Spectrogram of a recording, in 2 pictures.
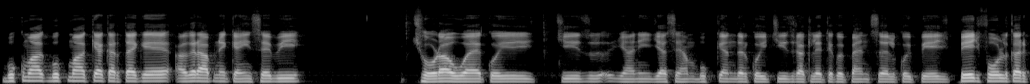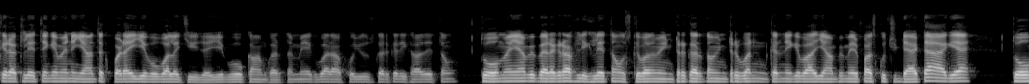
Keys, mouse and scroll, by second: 2.5 scroll up 1, 2.5 scroll down 1, 3.0-3.8 scroll up 1, 3.8 click, 5.4 BackSpace, 14.9 typing, 15.0 click, 16.6 Return, 17.3 scroll up 1, 19.0-19.4 ctrl+scroll down 1, 19.8 ctrl+scroll down 1.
